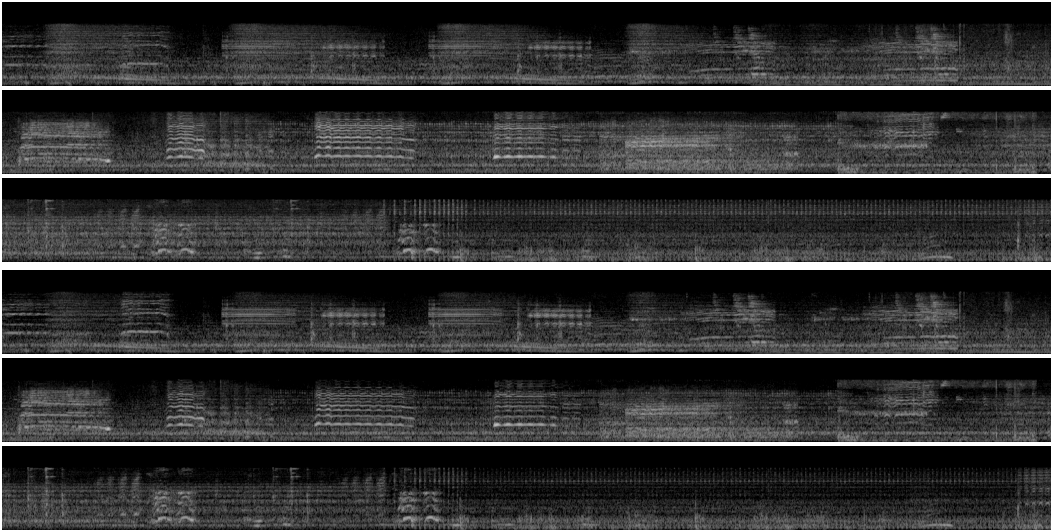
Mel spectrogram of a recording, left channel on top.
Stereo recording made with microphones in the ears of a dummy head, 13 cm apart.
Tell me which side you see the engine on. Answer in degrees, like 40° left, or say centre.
40° left.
